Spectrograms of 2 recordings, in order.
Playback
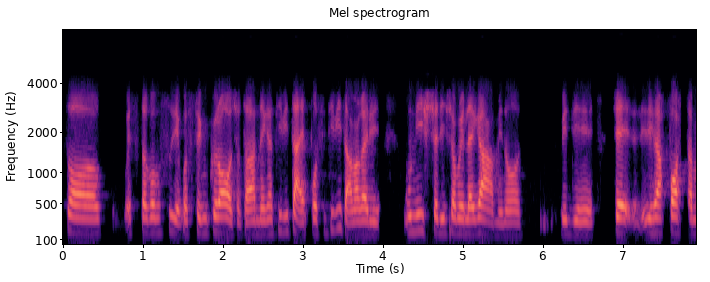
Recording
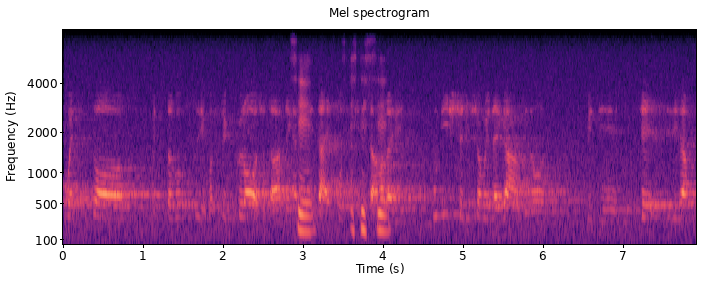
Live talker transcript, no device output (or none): Sì. Sì, sì, sì.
